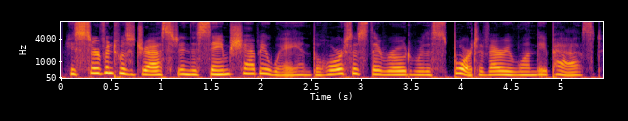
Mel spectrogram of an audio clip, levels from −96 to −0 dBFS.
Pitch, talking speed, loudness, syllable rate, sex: 230 Hz, 230 wpm, -16 LUFS, 5.6 syllables/s, female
